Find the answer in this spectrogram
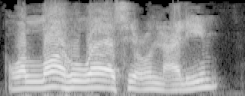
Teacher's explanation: تنوين ضم جاء بعده حرف العين، الحكم التجويدي إظهار حلقي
